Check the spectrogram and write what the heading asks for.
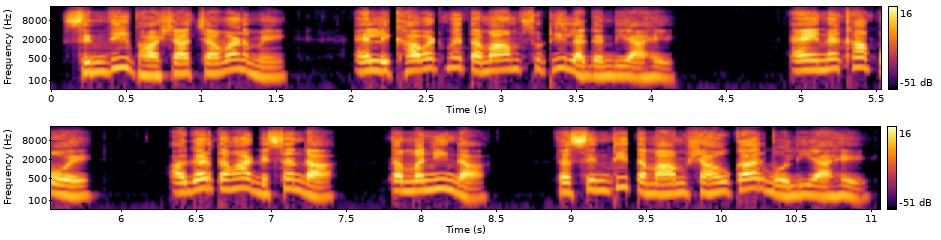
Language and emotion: Sindhi, neutral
